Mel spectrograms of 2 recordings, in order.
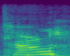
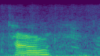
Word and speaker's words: Tarn: Or is it Tar? They don't say N. Tarn. So you don't pronounce the N at the end if it's followed by an A or something like that.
